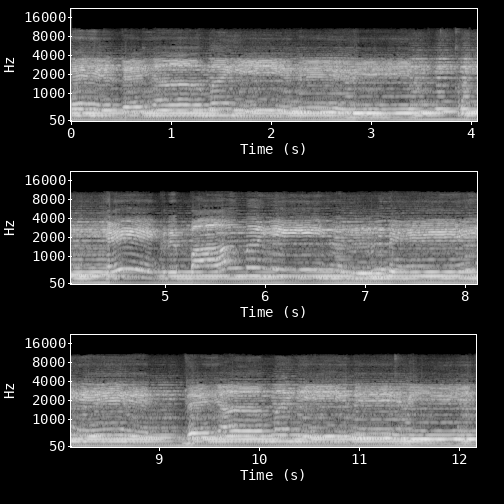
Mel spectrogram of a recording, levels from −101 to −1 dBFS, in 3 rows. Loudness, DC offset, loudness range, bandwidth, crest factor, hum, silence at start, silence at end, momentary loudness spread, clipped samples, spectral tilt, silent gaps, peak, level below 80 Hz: -18 LUFS; under 0.1%; 1 LU; 10 kHz; 12 dB; none; 0 s; 0 s; 3 LU; under 0.1%; -5.5 dB/octave; none; -6 dBFS; -36 dBFS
